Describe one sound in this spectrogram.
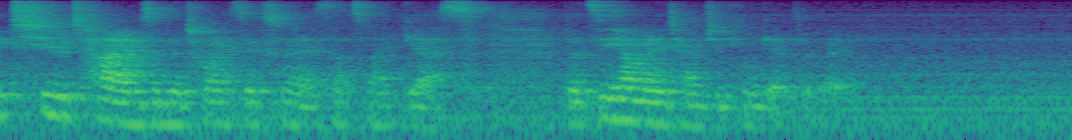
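A young woman speaks calmly and clearly, close by in a room.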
